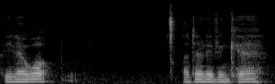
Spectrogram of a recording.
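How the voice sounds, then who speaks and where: An actor playing a weary, principled young doctor in a radio drama, speaking in an earnest, wry way. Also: male voice, medium pitch, monotone, normal speed, warm tone, lightly acted. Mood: rueful.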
